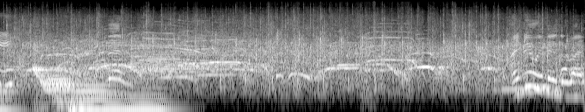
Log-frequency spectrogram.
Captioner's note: applause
